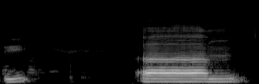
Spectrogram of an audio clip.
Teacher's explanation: O Y, som de um I com lábio arredondado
